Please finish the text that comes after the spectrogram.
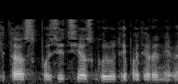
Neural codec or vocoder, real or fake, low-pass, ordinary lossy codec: vocoder, 44.1 kHz, 128 mel bands, Pupu-Vocoder; fake; 10.8 kHz; MP3, 32 kbps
